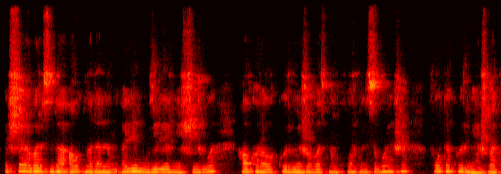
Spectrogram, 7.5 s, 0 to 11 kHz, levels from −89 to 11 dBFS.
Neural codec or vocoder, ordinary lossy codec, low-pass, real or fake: vocoder, 22.05 kHz, 80 mel bands, HiFi-GAN; none; none; fake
